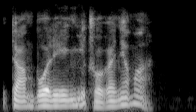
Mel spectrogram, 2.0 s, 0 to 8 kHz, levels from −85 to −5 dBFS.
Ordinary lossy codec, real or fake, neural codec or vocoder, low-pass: Opus, 32 kbps; fake; codec, 16 kHz, 4 kbps, FunCodec, trained on Chinese and English, 50 frames a second; 7.2 kHz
